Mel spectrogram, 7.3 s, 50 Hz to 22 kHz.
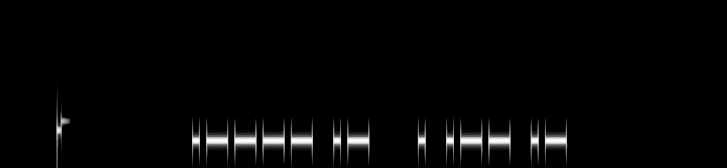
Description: Morse code, heard as a keyed tone, about 17 wpm, 700 Hz. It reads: 1A EWA
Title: Field Day Exchanges Encore - 17wpm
